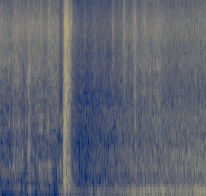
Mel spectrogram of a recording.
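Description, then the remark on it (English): A self-driving truck's engine rumbles low and steady, growing slightly louder as it rolls along and pulls in to park, with a brief sharp mechanical whir near the start and no voices. “This is a self-driving truck.”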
